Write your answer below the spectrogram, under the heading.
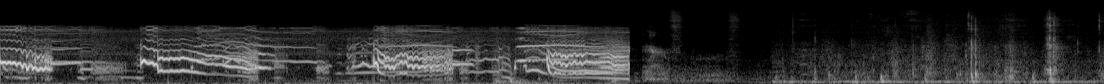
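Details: A group of puppies being gathered up gives overlapping howls and whines, with wavering high cries for about six seconds, then stops abruptly, leaving quieter room sounds, faint rustling and scattered clicks.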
